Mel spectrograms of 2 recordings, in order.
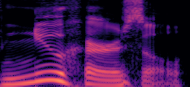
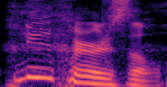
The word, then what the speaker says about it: Neuherzl: Yeah, it's spelled N-E-U-H-E-R-Z-L. Neuhersel. – Neuhersel.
